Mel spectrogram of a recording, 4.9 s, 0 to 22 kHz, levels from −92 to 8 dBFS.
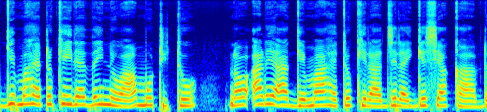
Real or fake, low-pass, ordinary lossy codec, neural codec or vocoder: real; none; none; none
